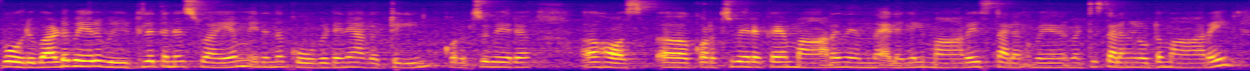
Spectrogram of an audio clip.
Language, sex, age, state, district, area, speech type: Malayalam, female, 45-60, Kerala, Palakkad, rural, spontaneous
